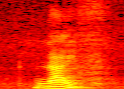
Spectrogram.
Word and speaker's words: knife: to get started but there are several common english words that have silent k and notice that it's always it always happens before an n try these ones out with me knife not knowledge neck knuckle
